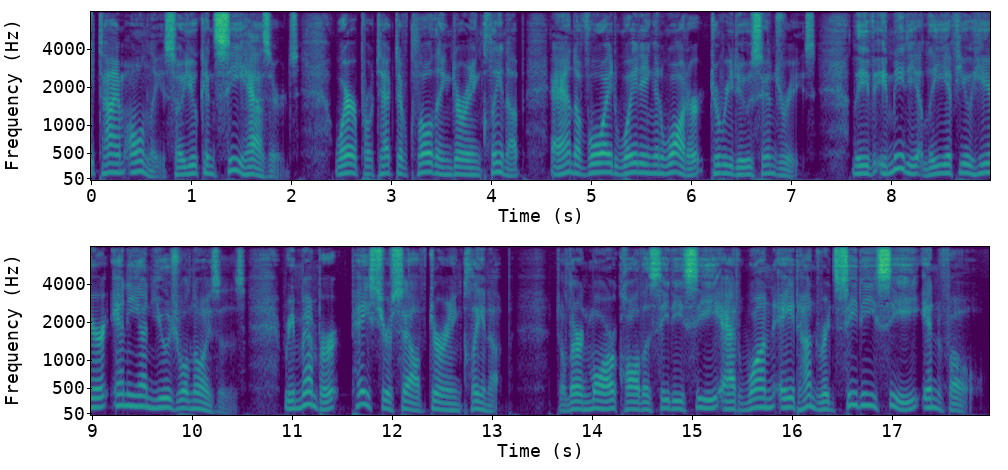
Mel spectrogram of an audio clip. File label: psa disaster damaged buildings male voice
